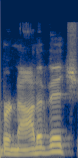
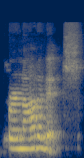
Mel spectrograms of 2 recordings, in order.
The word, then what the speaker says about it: Bernatovicz: they pause Tracy tra it's it's bernatovich is one of the 10 variations of how you pronounce my last name but perfect bernatovich like there we go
